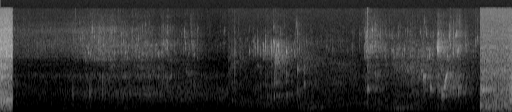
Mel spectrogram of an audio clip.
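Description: Water poured from a glass into a cooking pot while making kodo millet tomato rice; a faint, soft trickle and splashing comes in short bursts between quiet pauses.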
